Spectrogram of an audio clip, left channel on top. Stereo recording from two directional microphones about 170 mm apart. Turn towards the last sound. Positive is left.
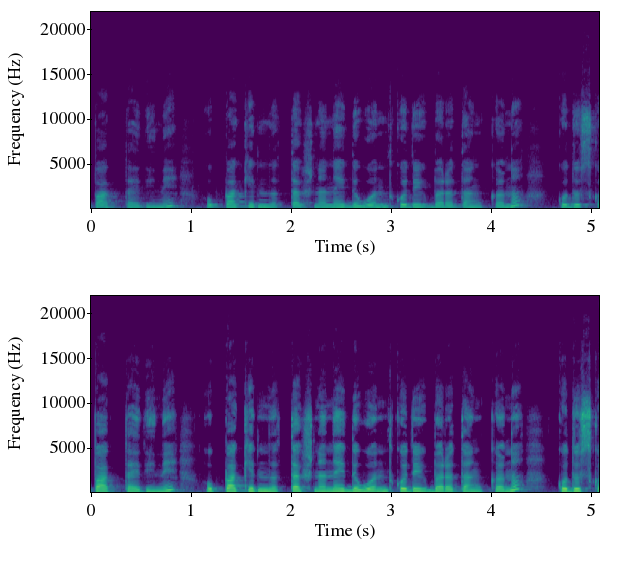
turn(degrees=-45)  # may be behind; listen again after turning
